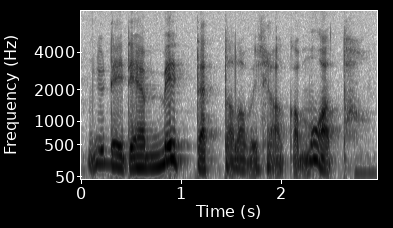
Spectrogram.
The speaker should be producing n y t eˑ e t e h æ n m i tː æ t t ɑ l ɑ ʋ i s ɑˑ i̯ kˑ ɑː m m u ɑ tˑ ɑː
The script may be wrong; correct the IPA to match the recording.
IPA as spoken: n y t eˑ i t e h æ m m i tː æː t t ɑ l ɑ ʋ i s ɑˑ i̯ kˑ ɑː m m u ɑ tˑ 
